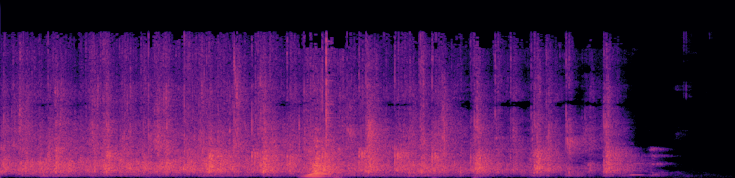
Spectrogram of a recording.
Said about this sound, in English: How cool that you clapped for them, you know.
